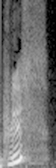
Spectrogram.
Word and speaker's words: plus: Si je dis « j'en veux plus », eh bien, là, on le prononce.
